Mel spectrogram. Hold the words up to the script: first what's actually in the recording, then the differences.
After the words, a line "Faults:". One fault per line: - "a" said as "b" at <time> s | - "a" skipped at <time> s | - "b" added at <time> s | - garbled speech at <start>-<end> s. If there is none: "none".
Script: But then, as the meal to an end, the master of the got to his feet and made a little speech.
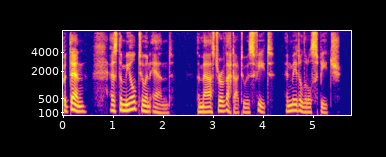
But then, as the meal to an end, the master of the got to his feet and made a little speech.
Faults:
none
